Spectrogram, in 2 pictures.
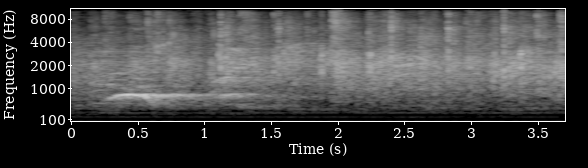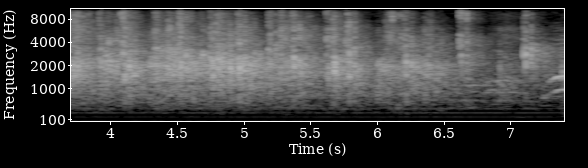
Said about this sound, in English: I appreciate the three people that clapped. It was very kind of you.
